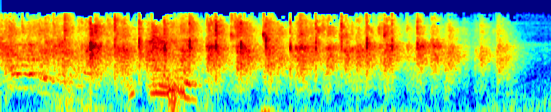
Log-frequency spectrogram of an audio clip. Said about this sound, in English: Praise the Lord. Give the Lord a cheer.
